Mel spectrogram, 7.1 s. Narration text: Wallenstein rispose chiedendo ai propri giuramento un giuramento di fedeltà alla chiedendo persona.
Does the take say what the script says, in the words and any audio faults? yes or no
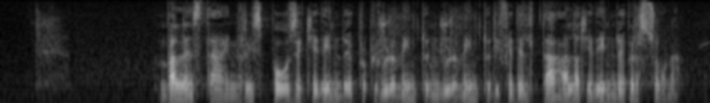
yes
